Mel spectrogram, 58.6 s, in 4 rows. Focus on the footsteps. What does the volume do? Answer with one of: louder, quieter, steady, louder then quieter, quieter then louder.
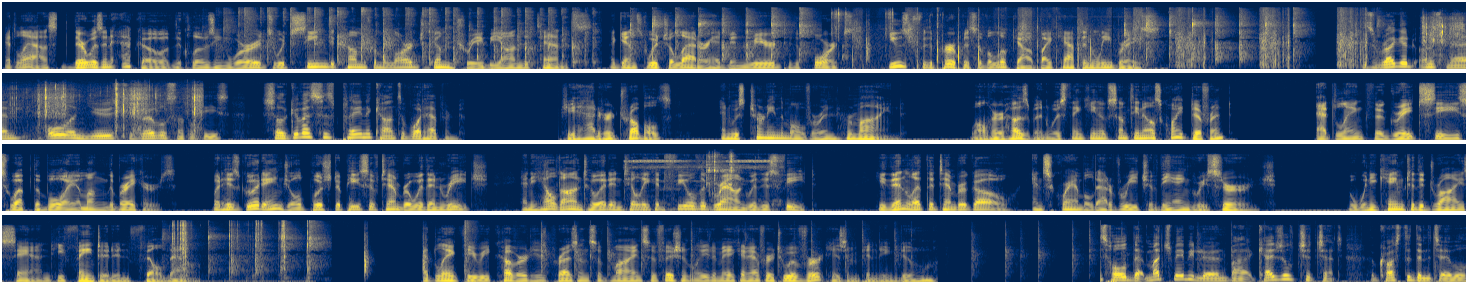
louder.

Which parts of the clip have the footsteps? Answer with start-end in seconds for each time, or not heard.
8.3-16.6.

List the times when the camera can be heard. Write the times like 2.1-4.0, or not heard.
8.2-8.9, 35.5-37.1, 45.6-47.0.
